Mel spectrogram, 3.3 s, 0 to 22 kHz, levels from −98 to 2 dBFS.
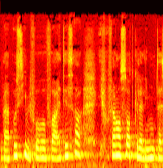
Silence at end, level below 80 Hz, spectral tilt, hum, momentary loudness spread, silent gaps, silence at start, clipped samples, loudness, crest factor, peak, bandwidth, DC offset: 0 s; -40 dBFS; -4.5 dB/octave; none; 7 LU; none; 0 s; under 0.1%; -14 LUFS; 14 dB; -2 dBFS; 16.5 kHz; under 0.1%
